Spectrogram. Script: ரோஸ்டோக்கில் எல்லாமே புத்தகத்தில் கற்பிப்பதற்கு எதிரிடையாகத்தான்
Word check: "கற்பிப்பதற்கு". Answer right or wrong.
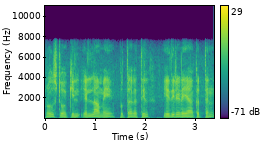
wrong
